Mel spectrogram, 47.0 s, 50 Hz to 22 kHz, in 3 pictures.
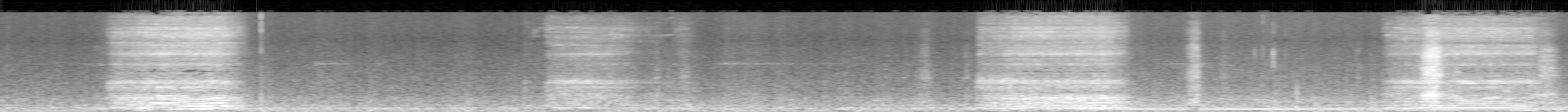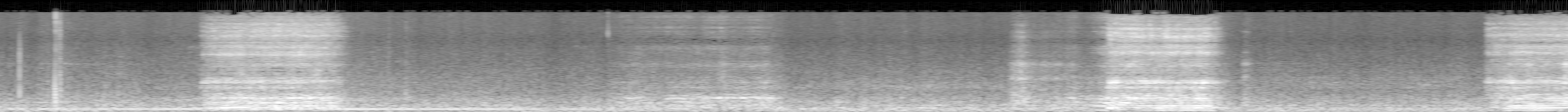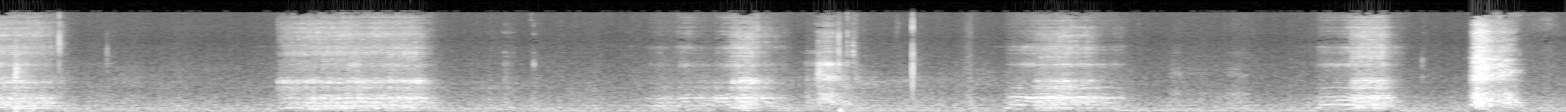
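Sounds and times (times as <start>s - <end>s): person snoring loudly: 1.0s - 2.5s, 5.4s - 6.5s, 9.8s - 11.4s, 13.8s - 15.6s, 17.7s - 19.2s, 26.4s - 28.0s, 30.5s - 32.0s, 34.1s - 35.8s, 37.9s - 39.3s, 41.4s - 42.6s, 44.5s - 45.4s.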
